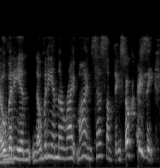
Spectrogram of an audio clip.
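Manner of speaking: wife telling the host how crazy it sounded, exasperated; exasperated disbelief. Real, not acted. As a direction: still stunned by how absurd it was. Exasperated retelling, laugh.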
